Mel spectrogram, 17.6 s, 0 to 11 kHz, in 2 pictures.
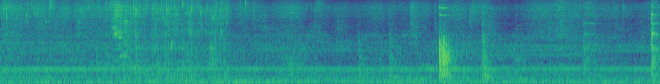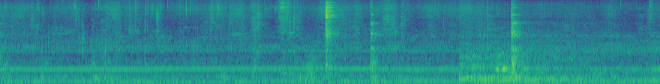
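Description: A spatula stirring a wet batter of ground Oreo biscuits and milk in a glass mixing bowl: a soft, continuous scraping and sloshing, with a few sharp knocks of the spatula against the glass, the loudest about 13 seconds in.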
